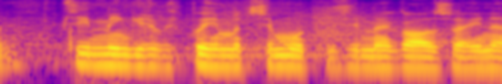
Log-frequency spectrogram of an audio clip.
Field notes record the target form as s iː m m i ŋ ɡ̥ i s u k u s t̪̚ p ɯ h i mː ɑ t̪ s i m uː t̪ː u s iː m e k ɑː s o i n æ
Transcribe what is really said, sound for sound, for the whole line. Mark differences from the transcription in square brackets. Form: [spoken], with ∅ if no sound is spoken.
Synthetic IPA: s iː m m i ŋ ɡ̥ i s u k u s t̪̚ p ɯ h i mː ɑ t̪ s i m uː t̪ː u s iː m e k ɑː s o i n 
